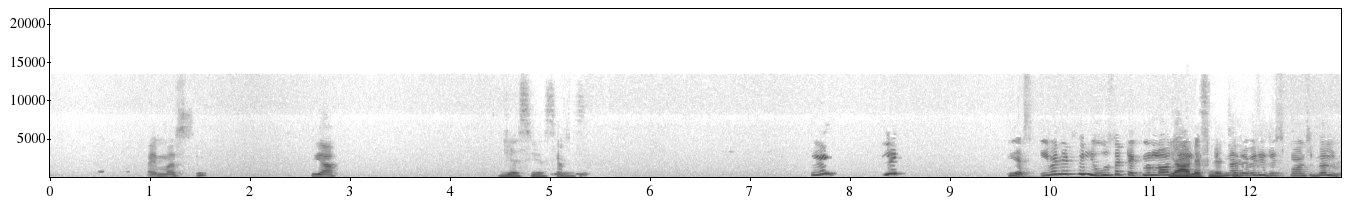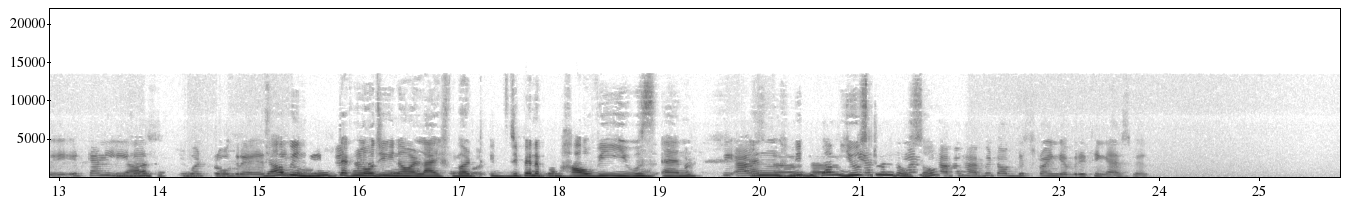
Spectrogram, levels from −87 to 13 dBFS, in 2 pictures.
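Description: The speech dips and thins in gaps at 5.06–5.27, 11.62–11.99, 13.94–14.27, 15.43–17.29, 19.23–19.66 and 20.28–22.04 s, dropping by up to roughly 30 dB. This is likely speech suppressed in double talk: the echo canceller turned the talker down along with the loudspeaker echo. Within that last stretch, at 21.11–21.16 s, a faint delayed copy appears about 20 dB below the speech and 276 ms late. This is likely echo leak, where loudspeaker pickup escaped cancellation.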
